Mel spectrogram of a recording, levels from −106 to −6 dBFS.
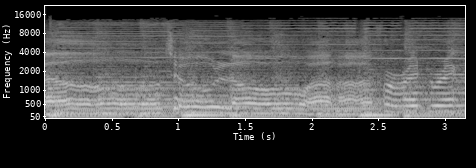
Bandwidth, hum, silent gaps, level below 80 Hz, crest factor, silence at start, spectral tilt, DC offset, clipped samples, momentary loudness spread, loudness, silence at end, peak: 14.5 kHz; none; none; -46 dBFS; 14 dB; 0 s; -5.5 dB/octave; under 0.1%; under 0.1%; 2 LU; -29 LUFS; 0 s; -16 dBFS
